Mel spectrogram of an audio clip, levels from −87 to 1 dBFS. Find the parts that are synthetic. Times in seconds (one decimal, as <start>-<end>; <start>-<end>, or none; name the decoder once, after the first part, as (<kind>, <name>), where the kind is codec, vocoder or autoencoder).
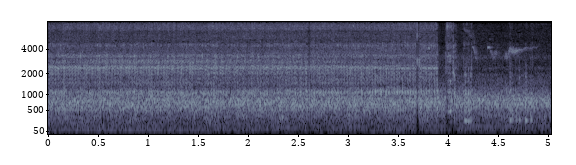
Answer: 1.5-2.9 (vocoder, Vocos)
